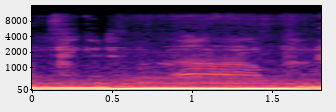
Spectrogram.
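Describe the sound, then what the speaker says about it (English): A loud car engine droning steadily while driving, deep and close, with a slight swell in the middle and a voice briefly over it. "My car is loud, y'all. I know my car is real loud."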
